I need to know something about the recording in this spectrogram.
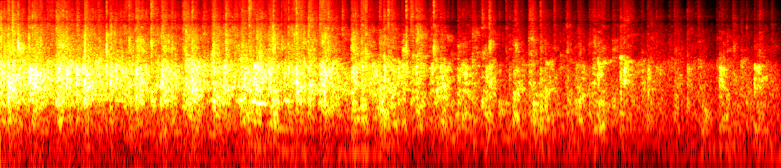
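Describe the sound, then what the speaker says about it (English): An audience gives a round of applause at a talk event, a dense wash of clapping that starts loud and then gradually thins out and fades. "Please give these guys a round of applause."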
